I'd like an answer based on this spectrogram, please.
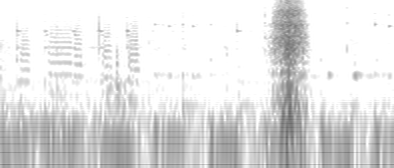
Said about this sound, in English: Pardon my sniffles.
